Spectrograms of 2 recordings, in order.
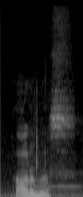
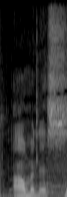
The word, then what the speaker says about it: ominous: A little omnibus there. – Omnibus? – How do I say that? I'm so tired right now. – Ominous. – Ominous. That's not saying it. – Ominous. – Ominous. Yeah. There it is.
